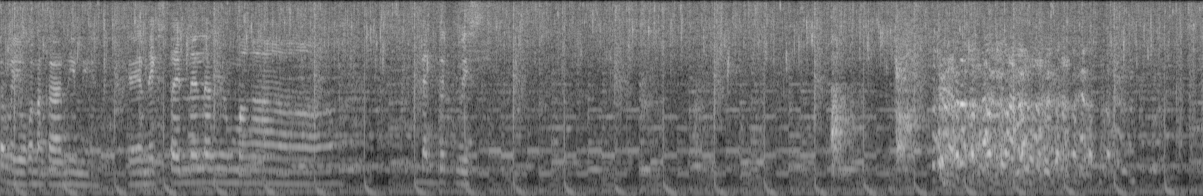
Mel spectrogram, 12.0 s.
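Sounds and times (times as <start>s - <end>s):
background music with beat: 0.0s - 12.0s
chicken deep-frying in oil: 0.0s - 12.0s.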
